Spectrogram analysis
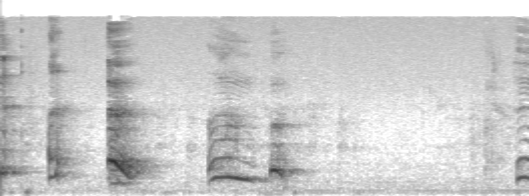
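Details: Short, sudden voiced bursts with snorting and laughter-like sounds, and several abrupt catches with pauses between, fitting hiccups; a two-year-old laughs at his dad's snorting.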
